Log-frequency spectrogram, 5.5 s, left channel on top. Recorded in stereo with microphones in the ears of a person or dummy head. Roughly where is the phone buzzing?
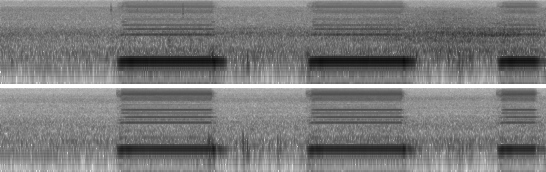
Right.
